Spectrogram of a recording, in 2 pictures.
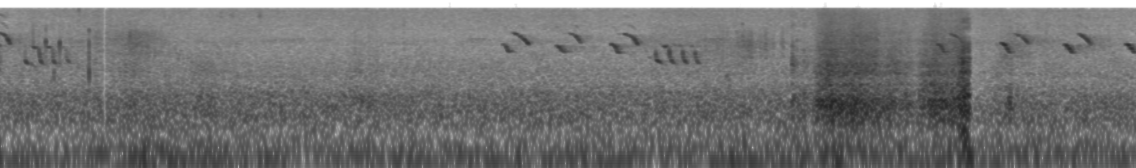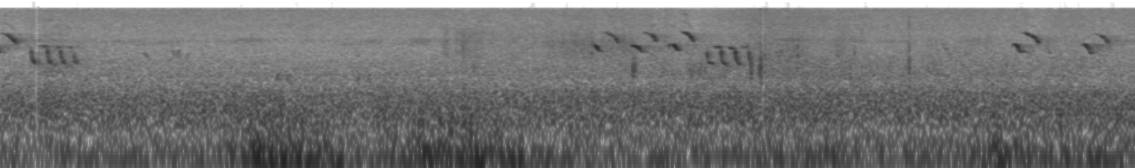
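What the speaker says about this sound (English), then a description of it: "So look at our male redback shrike." A male red-backed shrike calls in the open bush of the greater Kruger area at sunset, giving short, sharp repeated notes in scattered bursts over a steady hiss of insects and rustling, with one louder broadband rustle midway.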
